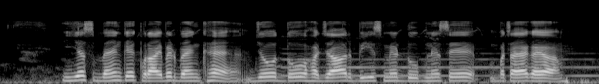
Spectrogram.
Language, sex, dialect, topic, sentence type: Hindi, male, Awadhi Bundeli, banking, statement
